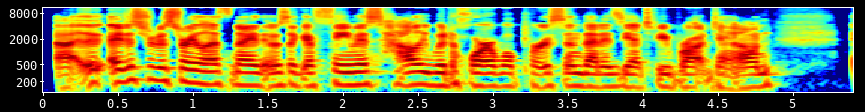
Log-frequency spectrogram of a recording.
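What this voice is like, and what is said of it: Rough, just-woken-up sounding voice. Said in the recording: “apologize for my voice. I sound like I woke up from the grave immediately before recording”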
